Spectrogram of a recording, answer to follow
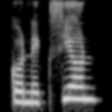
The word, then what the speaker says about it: conexión: Conexión, en este caso, sí tiene tilde y es una acentuación ortográfica, ¿no? Porque la mayor fuerza de voz o el golpe de voz viene en la última sílaba.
